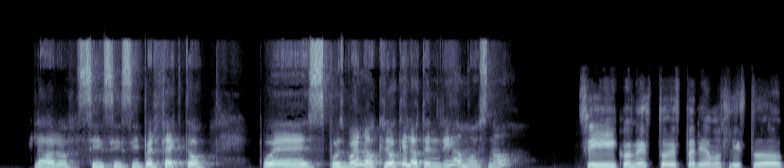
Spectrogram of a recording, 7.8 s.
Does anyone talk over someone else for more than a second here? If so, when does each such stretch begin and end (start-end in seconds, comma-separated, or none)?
none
